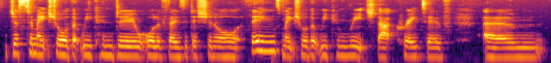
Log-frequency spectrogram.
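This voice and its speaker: A woman with a lowish voice, working as a theatre producer, hosts a conversation. She talks to listeners in a relaxed promotional chat, softly hedging what she says.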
